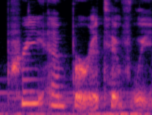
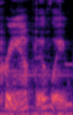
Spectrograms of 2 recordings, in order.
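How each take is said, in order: First: An extra 'per' syllable is added mid-word. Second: No extra syllable is added mid-word. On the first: The speaker calls it wrong. "Preemptively was the first bad one" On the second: The speaker calls it right. "instead of preemptively"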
